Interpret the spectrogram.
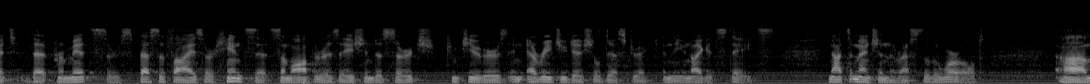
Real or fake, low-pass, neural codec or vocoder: real; 5.4 kHz; none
